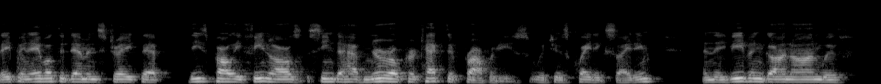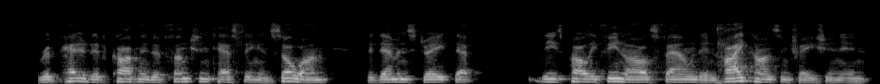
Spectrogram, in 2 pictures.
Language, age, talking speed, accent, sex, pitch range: English, 60-79, 135 wpm, American, male, 110-130 Hz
